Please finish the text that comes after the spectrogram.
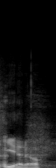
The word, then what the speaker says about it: Hierro: We had a listener chime in, so thank you to that listener for correcting us on prior pronunciation. But it's Hierro.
